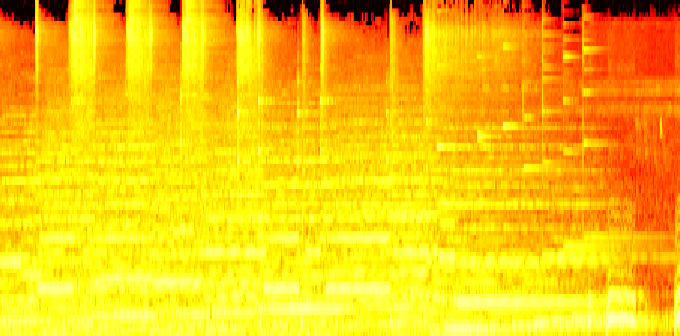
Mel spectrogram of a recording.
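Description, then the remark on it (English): Owls hoot over and over, their low, hollow calls layered on a dense, steady tonal backdrop that stays fairly loud the whole time, with no voices. “When the seven young owls set out, they sat every now and then on the branches of old trees and never went far at one time.”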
